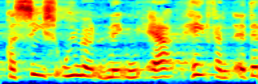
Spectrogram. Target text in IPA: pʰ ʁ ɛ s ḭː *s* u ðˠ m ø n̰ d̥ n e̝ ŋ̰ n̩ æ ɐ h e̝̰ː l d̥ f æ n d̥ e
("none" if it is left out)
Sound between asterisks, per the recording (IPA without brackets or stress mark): s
